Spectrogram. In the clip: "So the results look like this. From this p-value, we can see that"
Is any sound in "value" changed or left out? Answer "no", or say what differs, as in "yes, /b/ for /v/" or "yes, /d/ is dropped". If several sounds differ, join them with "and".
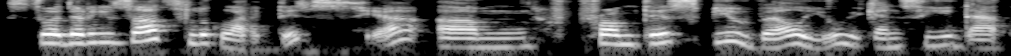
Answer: no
